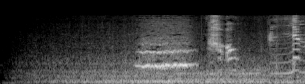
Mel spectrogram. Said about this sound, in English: Oh, blimey, a woodlouse trying to park a motor car. Oh, come on, love. You can get a large horse and cart in there. Come on.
